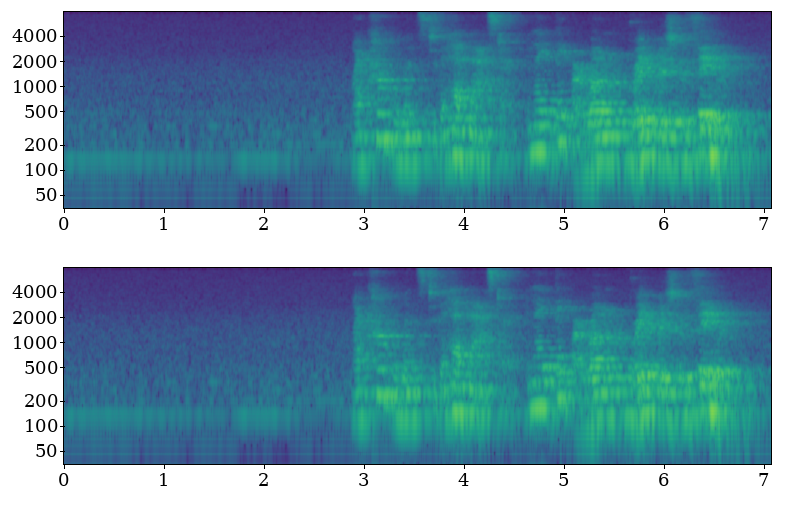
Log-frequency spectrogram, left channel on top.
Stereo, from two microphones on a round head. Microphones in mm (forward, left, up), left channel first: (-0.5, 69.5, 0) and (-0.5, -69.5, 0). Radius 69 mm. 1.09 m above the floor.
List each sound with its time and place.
2.9 s a woman speaking: centre (ahead or behind), 0.8 m; by 5.0 s 30° right (ahead or behind), 1.3 m
5.1 s a man speaking: 60° left (ahead or behind), 1.8 m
